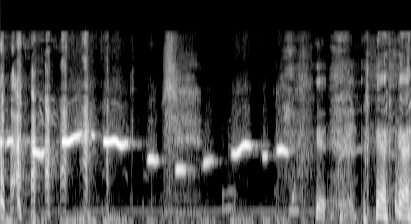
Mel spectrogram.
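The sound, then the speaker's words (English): A person whistles a short, wandering tune loudly, bright, with sliding pitches and brief pauses between phrases, while other voices chatter and murmur underneath. “I start whistling. I don't know why. I just start whistling. Like this the loud.”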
